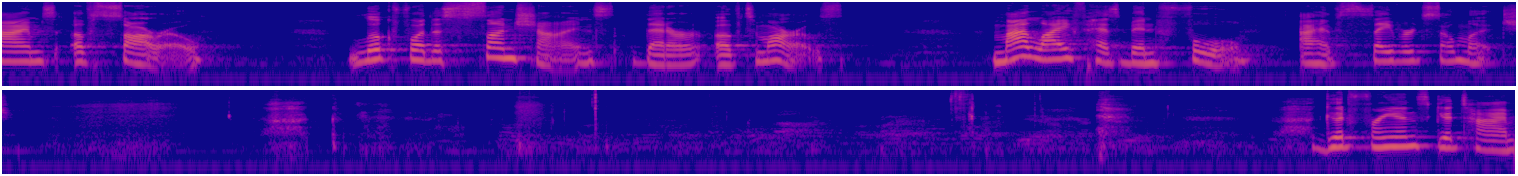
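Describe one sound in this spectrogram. A young woman speaks with emotion into a microphone in a large echoing hall.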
